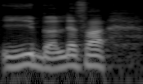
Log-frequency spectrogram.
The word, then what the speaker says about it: Übel: This is pronounced with a Y in German, if you didn't know that. So, this is not you, like Übel. This is not Übel, it's Übel, Y, like a Y. But you say, but not like an E in English. So, the way you pronounce Y, right, in German is Y, like that.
